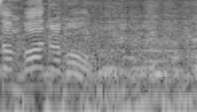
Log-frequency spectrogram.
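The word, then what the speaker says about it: Sambódromo: It's pronounced Sambadromo.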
